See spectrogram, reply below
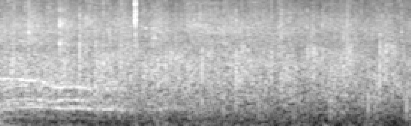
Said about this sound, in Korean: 박수 한 번 좀 부탁드리겠습니다.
